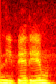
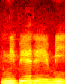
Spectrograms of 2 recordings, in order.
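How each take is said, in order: First: ఏం closed on a bare m; consonant ending. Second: పేరేమి ending in a full "i"; vowel ending. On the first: Teacher showing a consonant ending, ఏం stopped on m. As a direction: shut the lips on ఏం, no vowel after. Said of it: "మాతో end అవుతుంది". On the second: Teacher showing a vowel ending, పేరేమి ending in i. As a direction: finish పేరేమి on "mi". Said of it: "మీ అన్నప్పుడు ఈతో end". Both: Shown as a demonstration.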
